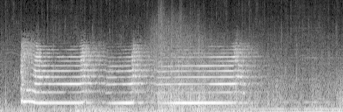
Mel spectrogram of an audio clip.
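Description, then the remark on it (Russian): Divine conch shells blown by Lord Krishna and Arjuna on a chariot drawn by white horses, in long, loud, sustained blasts, a low droning tone with bright overtones, sounding in several overlapping calls before fading into a quieter held note. “На другой же стороне Господь Кришна и Арджуна, стоявшие на великолепной колеснице, запряженной белыми лошадьми, затрубили в свои божественные раковины.”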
